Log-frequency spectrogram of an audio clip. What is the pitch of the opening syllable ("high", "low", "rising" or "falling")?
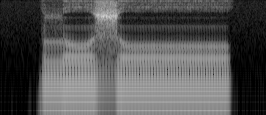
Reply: high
